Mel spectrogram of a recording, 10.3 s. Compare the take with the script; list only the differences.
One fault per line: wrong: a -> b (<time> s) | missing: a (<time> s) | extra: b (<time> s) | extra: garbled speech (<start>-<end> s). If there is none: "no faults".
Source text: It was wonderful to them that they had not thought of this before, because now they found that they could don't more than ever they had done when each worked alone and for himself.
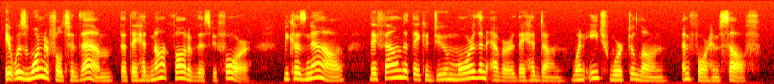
wrong: don't -> do (5.8 s)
